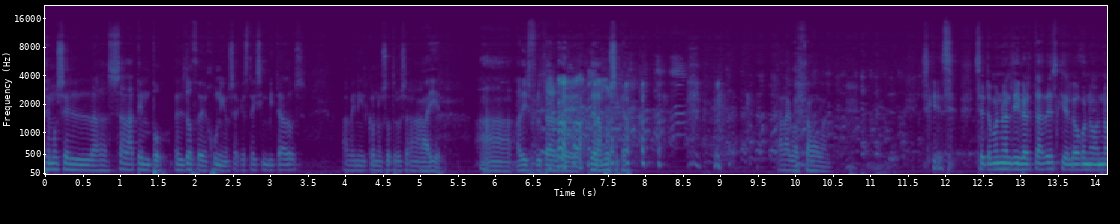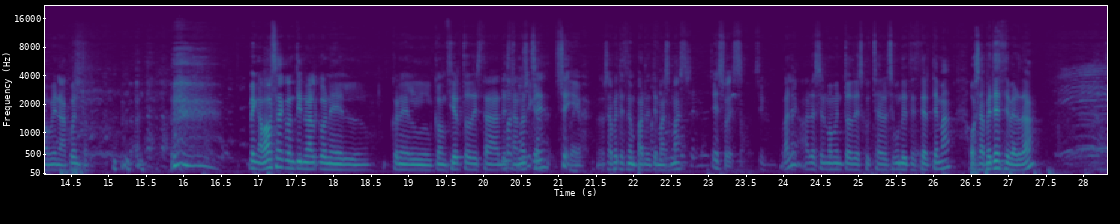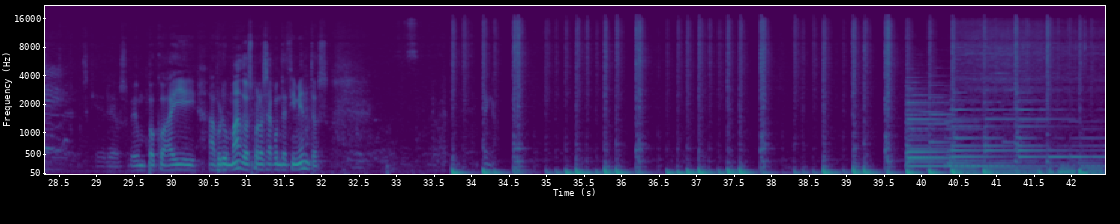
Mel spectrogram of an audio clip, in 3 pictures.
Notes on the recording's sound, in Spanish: Atentos a la sorpresa que nos regala el público lunero a lo largo del concierto.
